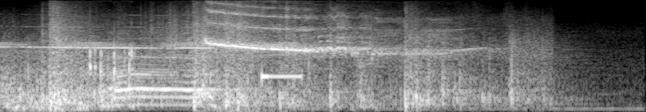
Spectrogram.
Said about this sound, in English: There's fireworks.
